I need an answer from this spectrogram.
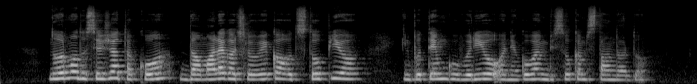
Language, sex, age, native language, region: Slovenian, female, 18-29, Slovenian, Drava region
